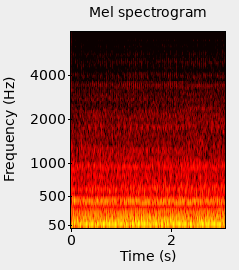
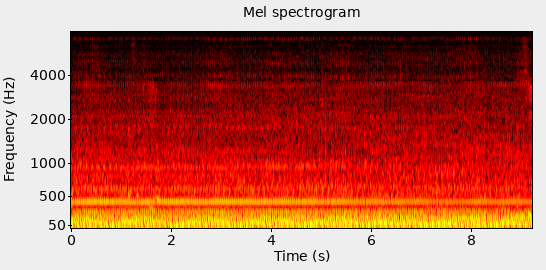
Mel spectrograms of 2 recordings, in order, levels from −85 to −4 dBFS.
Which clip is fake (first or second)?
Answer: first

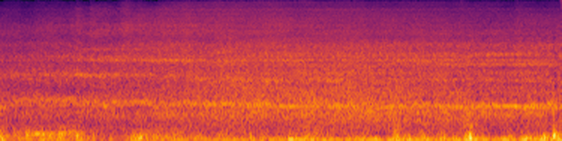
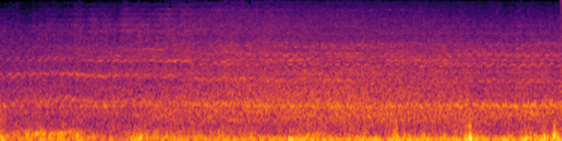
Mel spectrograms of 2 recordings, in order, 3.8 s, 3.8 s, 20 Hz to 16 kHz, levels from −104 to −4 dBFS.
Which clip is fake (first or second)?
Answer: first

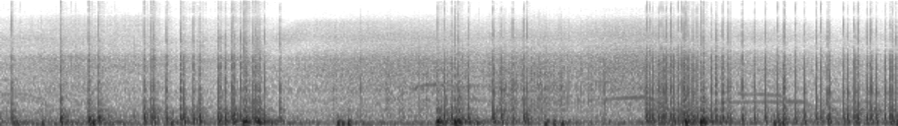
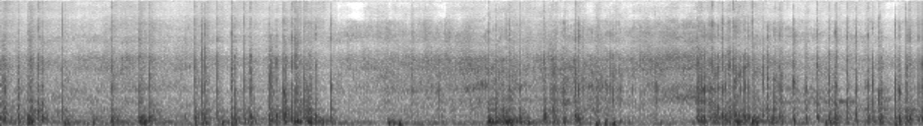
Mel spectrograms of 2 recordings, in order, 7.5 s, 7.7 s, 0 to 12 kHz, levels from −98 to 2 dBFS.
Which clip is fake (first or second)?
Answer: second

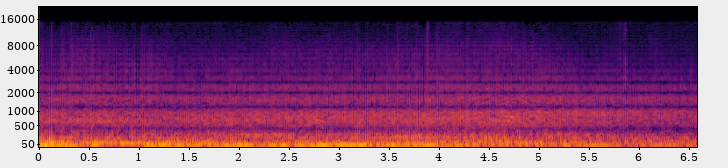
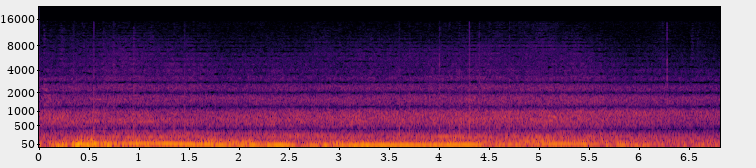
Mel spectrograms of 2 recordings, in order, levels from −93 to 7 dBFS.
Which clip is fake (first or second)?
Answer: first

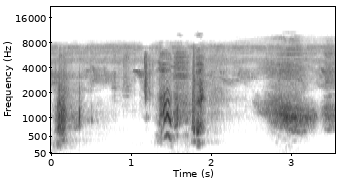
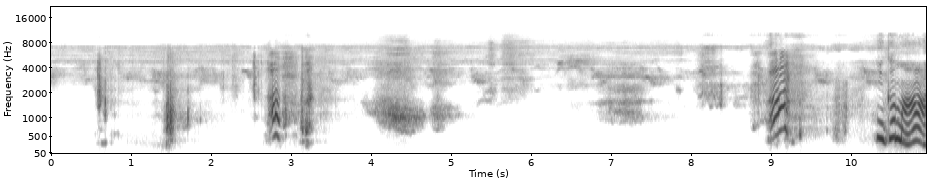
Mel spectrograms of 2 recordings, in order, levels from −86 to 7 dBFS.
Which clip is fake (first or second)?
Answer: second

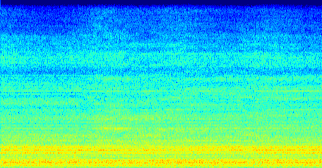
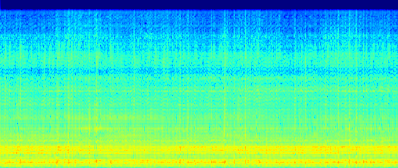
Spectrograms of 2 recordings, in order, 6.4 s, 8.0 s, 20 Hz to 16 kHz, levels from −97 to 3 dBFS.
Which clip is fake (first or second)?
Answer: second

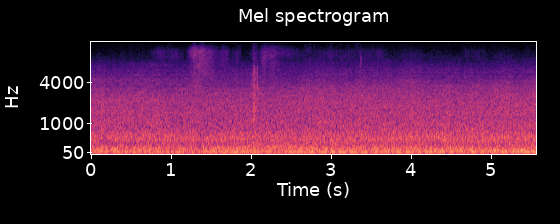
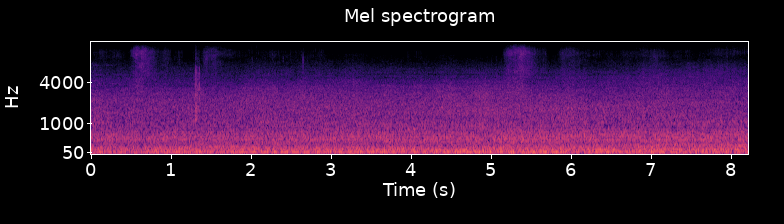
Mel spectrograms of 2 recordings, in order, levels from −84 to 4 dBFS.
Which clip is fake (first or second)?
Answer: first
